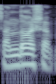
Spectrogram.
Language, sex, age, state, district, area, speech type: Malayalam, male, 18-30, Kerala, Kozhikode, rural, read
